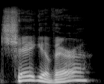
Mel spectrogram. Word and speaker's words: Che Guevara: young woman, and I never know if I pronounce this name correct. Is it Che Guevara?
